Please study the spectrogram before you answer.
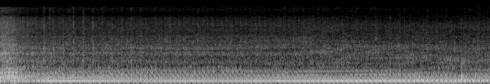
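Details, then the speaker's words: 1964 Chevrolet El Camino LS-swapped V8 after fuel system hooked up, first start: deep steady rumble settling into even idle, no knocks or misses, sounding stronger; normal idle. "all right so we're going to give it some some power see it it sounds way stronger now too"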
